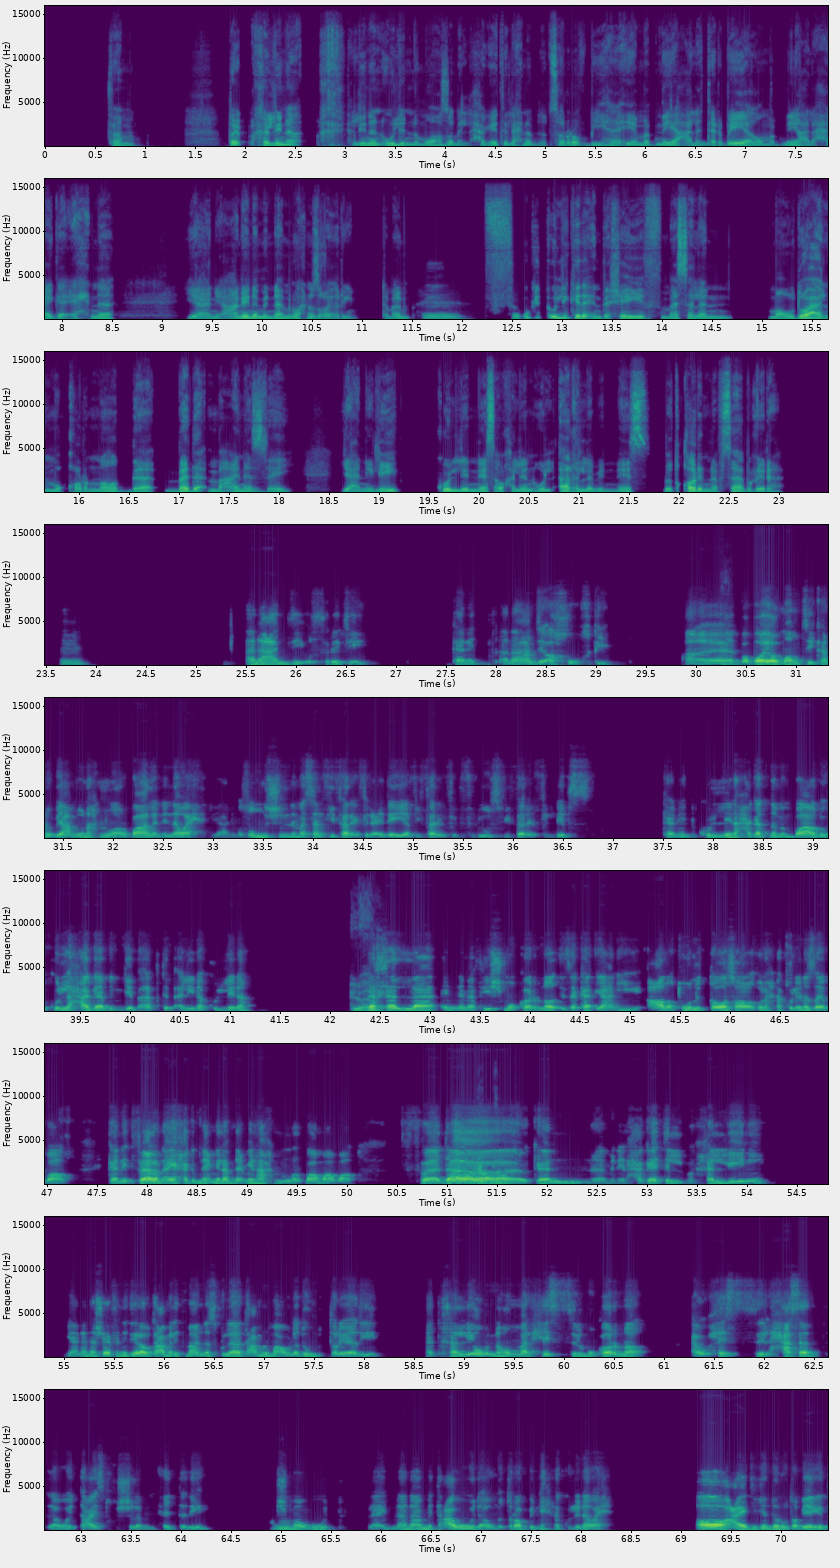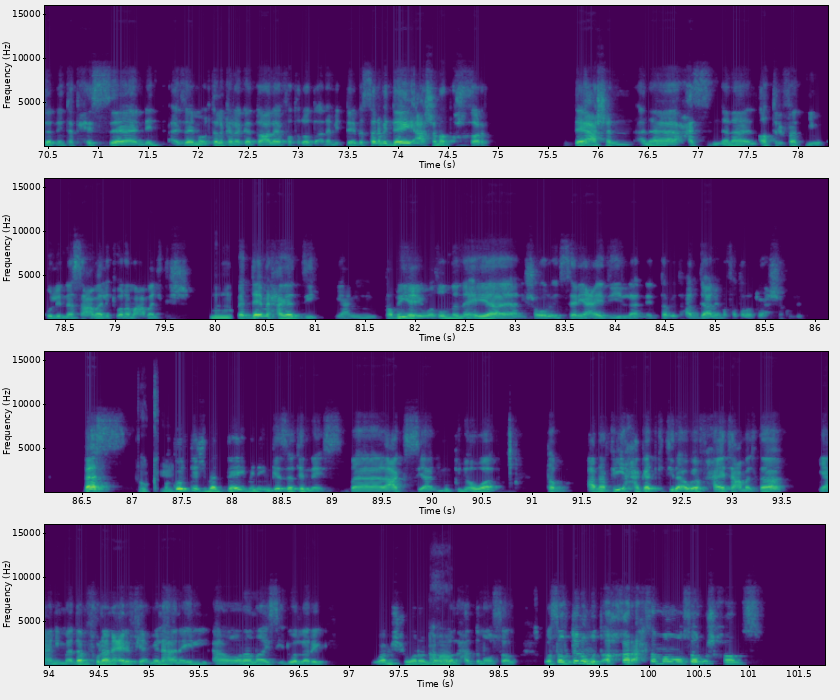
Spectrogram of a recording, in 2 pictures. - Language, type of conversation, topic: Arabic, podcast, إيه أسهل طريقة تبطّل تقارن نفسك بالناس؟
- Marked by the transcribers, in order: other background noise; tapping; tsk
